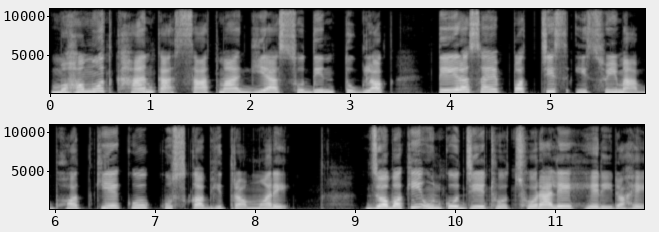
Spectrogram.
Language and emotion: Nepali, neutral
